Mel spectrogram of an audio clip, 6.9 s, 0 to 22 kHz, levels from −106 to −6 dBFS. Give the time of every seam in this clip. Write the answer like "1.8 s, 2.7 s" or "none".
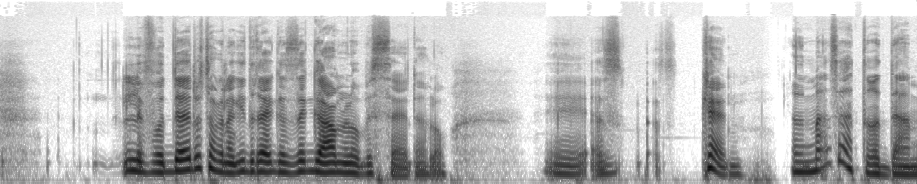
3.2 s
